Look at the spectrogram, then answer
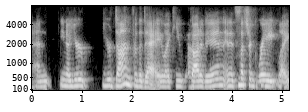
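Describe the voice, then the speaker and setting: Here is a woman with a normal speaking voice and a medium pitch. She talks fairly slowly with fairly even intonation. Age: 40s. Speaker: marathon runner, mother. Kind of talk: interview answer.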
